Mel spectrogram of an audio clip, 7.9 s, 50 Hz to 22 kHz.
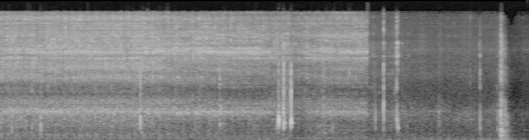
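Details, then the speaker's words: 2018 Ford Focus SE parts car, sat about three weeks with suspected water in a cylinder, running after a jump start; uneven, lumpy idle with a wavering hum and scattered clicks, in drive, lots of white smoke; cause unconfirmed. "it's in drive but we're not going anywhere she's lots of white smoke that's a white smoke it's alive"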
